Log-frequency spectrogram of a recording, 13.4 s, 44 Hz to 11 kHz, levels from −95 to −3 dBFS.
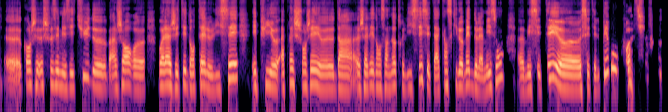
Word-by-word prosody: heu, - - -2
quand 175 0 0
je 165 -1 0
je - - +2
faisais 175 -1 -3
mes 150 -2 -4
études, 250 - -3
heu, 150 -3 0
bah, 140 - -2
genre, 165 -1 +1
heu, 135 -1 -2 0.3
voilà, 170 0 +4
j'étais 155 +2 -1
dans 150 -2 -3
tel, 170 +2 +1
heu, 145 - -2
lycée 230 - +3 0.3
et 165 - 0
puis, 170 +2 -2
heu, 150 - +1
après 190 +5 -3
je - - +6
changeais, 165 +1 +2
heu, 145 0 -1
d'un 140 -1 -1 0.2
j'allais 155 +2 0
dans 150 -1 -4
un 150 +1 -6
autre 165 -1 -5
lycée, 155 +10 0
c'était 135 - 0
à 130 - 0
15 170 +3 0
kilomètres 165 0 0
de 150 - -1
la 125 -3 -1
maison, 160 - -1 0.3
heu, 130 - -3
mais 145 +1 -3
c'était, 225 - +5
heu, 140 -3 +4
c'était 145 -2 0
le 130 - -18
Pérou 345 +4 -1
quoi, - - +1
tu - - +2
vois? 320 -10 -19
155 Hz, 210 wpm, -22 LUFS, 145-175 Hz, 0.3 s, je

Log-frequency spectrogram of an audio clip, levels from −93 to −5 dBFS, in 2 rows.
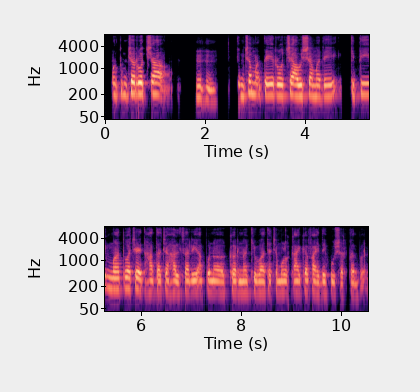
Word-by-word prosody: मग 200 - -2
तुमच्या 205 0 +5
रोजच्या 205 +1 +6
हं, 185 -3 -4
हं. 135 -4 -3 0.5
तुमच्या 185 +4 0
मते 190 -2 +1
रोजच्या 185 +2 +4
आयुष्यामध्ये 175 -1 +2 0.4
किती 200 -1 -4
महत्वाच्या 170 -1 +1
आहेत 155 -1 +3
हाताच्या 145 +1 -2
हालचाली 140 +1 -1
आपण 145 0 -2
अ, 135 -1 -1
करणं? 135 -1 -1
किंवा 140 -1 0
त्याच्यामुळं 140 0 -3
काय-काय 140 +1 -2
फायदे 135 -2 -2
होऊ 135 - -4
शकतात 250 -1 -6
बरं? - - -13
165 Hz, 135 wpm, -23 LUFS, 140-185 Hz, 0.5 s, रोजच्या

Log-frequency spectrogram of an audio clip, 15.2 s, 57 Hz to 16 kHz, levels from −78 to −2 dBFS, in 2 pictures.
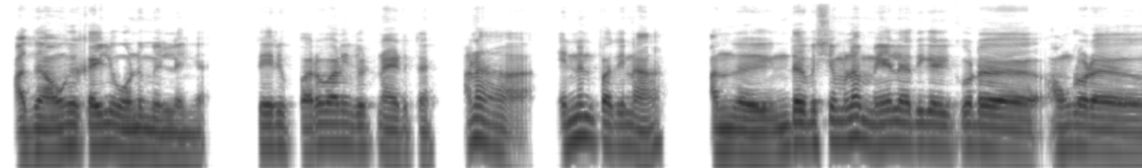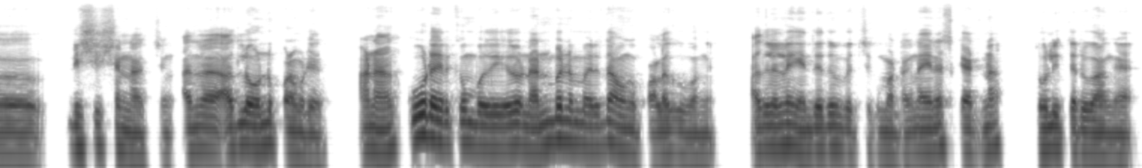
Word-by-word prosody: அது 100 +2 -1
அவுங்க 115 +4 +3
கையிலும் 115 -1 +3
ஒன்னும் 105 -1 +1
இல்லேங்க. 90 -1 -3 0.4
சரி 120 0 +2
பரவாயில்லன்னு 125 +2 +2
சொல்லிட்டு 115 0 -3
நான் 100 -1 +3
எடுத்தேன். 100 -2 -7 0.2
ஆனா, - - +3 0.5
என்னன்னு 150 +2 +1
பார்த்தீங்கன்னா, 120 -5 +1 0.5
அந்த 105 0 +1 0.3
இந்த 115 +4 +2
விஷயமெல்லாம் 140 +2 +1
மேலதிகாரி 125 -2 +2
கூட 125 -1 +2 0.5
அவுங்களோட 110 0 +3 0.8
டிசிஷன் 115 -3 -4
ஆச்சுங்க. 90 +1 -11
அந்த 110 +1 -1
அதுல 120 +2 +2
ஒன்னும் 125 +1 -1
பண்ண 105 - 0
முடியாது. 85 -2 -5 0.2
ஆனா 110 -2 +3 0.2
கூட 170 +2 +5
இருக்கும்போது 130 -3 0
ஏதோ 125 - +3
நண்பன்மாரி 130 -1 +1
தான் 135 - +3
அவுங்க 105 -3 -2
பழகுவாங்க. 95 -1 -3 0.3
அதுலலாம் 115 +1 +1
எந்த 105 +2 -1
இதுவும் 115 -1 -2
வச்சுக்கமாட்டாங்க. 95 0 -7
நான் 105 - +2
எதுனாச்சும் 120 +1 -5
கேட்டன்னா, 105 +3 -2 0.3
சொல்லித் 110 0 -1
தருவாங்க. 95 -3 -1
115 Hz, 170 wpm, -23 LUFS, 100-125 Hz, 0.8 s, கூட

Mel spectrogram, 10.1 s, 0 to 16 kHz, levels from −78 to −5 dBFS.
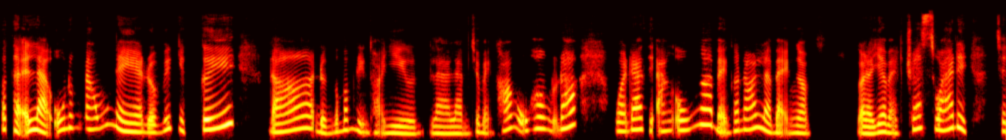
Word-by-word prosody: Có 285 - +1
thể 240 - +5
là 265 -3 +7
uống 245 +8 -1
nước 320 0 -4
nóng 290 +1 -1
nè, 230 -6 +4
rồi - - +1
viết 280 +8 -2
nhật 255 - -3
ký, 320 +10 +6 0.3
đó, 275 +8 +2
đừng 185 +1 -2
có 215 - -3
bấm 265 +3 -3
điện 225 -5 -4
thoại 200 -3 -6
nhiều 180 -2 -1
là 180 -2 -2
làm 175 -1 -3
cho 180 - -6
bạn 180 - -6
khó 280 +4 -1
ngủ 255 -5 -1
hơn 305 -2 0
nữa - - -6
đó. 330 +6 +3 0.4
Ngoài 235 0 0
ra 280 +1 +3
thì - - -4
ăn 250 0 -3
uống 270 +8 -1
á, 410 - +4
bạn - - 0
có 250 - -2
nói 285 +4 0
là 255 -9 +2
bạn, 190 -1 -1
à, 185 - 0 0.5
gọi 180 - +3
là, 175 - +4
do 215 +5 +3
bạn 190 -2 -2
stress 295 +1 -3
quá 275 +4 +2
đi, 325 -3 +3 0.3
cho 235 - -4
255 Hz, 280 wpm, -20 LUFS, 205-290 Hz, 0.5 s, là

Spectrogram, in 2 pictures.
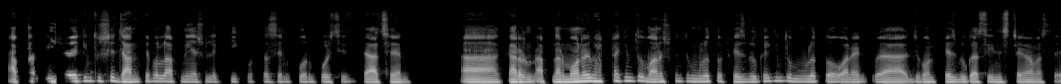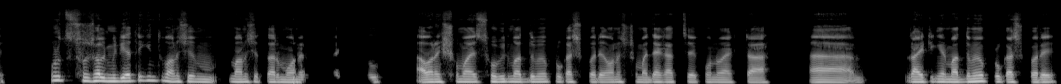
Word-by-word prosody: আপনার - - -6
বিষয়ে 145 +1 +2
কিন্তু 160 -1 -3
সে - - 0
জানতে 120 +2 +3
পারলো 140 -1 0
আপনি 125 0 -8
আসলে 120 +1 -8
কি 125 - -9
করতেছেন, 115 -1 -9
কোন 115 - -4
পরিস্থিতিতে 115 +1 -6
আছেন? 110 0 -1 0.7
আ - - +5 0.4
কারণ 115 -1 +5
আপনার 115 0 +1
মনের 140 +5 +8
ভাবটা 145 +3 0
কিন্তু 165 0 0
মানুষ 125 +1 +2
কিন্তু 145 0 -7
মূলত 130 +1 0 0.2
Facebook 120 +2 -1
এই - - -2
কিন্তু 160 -1 -2
মূলত 130 +1 -2 0.2
অনেক 115 0 -2 0.3
আ - - +2 0.2
যেমন 110 0 -1
Facebook 115 -1 -1
আছে, 105 - -6
Instagram 105 -1 -3
আছে। 105 - -13 0.5
মূলত 190 -1 +1
সোশ্যাল 165 0 +5
মিডিয়া 150 +1 +6
তে - - -3
কিন্তু 180 -1 -1
মানুষে 130 0 0
উম - - 0 0.3
মানুষের 120 0 0
তার 115 - +2
মনের 110 +1 0
ভাবটা - - -21
কিন্তু - - -17 0.5
আ - - +2
অনেক 120 0 +3
সময় 125 -1 +2
ছবির 125 -2 +1
মাধ্যমেও 125 +1 +1
প্রকাশ 115 -1 -1
করে। 110 0 -1
অনেক 115 0 -2
সময় 105 -2 -3
দেখা 110 0 +1
যাচ্ছে 110 +1 -9 0.2
কোন 110 - -3 0.2
একটা 105 0 -3 0.6
আ 110 - +3 0.9
রাইটিং 115 +1 +2
এর 120 - +2
মাধ্যমেও 125 +5 +5
প্রকাশ 115 -3 +1
করে। 110 0 +3
120 Hz, 180 wpm, -24 LUFS, 115-130 Hz, 0.9 s, মনের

